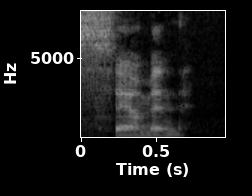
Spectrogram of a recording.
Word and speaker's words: salmon: And my favorite meal is salmon, spelled with the L, which is silent. – It's not really silent, it's just, it's like sword, where it's like just kind of dropped out.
